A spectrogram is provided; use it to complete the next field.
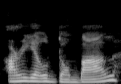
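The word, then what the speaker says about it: Arielle Dombasle: I believe it's pronounced Ariel Dombal. I think the S is silent.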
